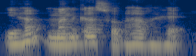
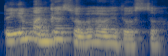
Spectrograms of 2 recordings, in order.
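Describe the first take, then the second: First: Softer and slower restatement; hushed, slowed emphasis; soft slow repeat. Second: Said in the usual way. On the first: Shown as a demonstration. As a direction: let it sink in, slowly and quietly. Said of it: "repeated softer slower". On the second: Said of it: "repeated softer".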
